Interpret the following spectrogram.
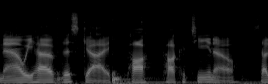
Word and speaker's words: Pochettino: Went from goodbye Greg to drop Klopp to some guy named Pellegrino, and now we have this guy, Pochettino. Is that how you say it? Pochettino.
